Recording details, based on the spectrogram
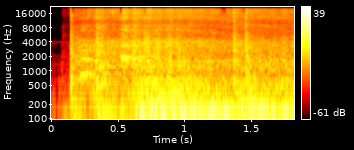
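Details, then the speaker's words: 2016 Polaris Ranger 900 XP, first crank after engine rebuild with coolant filled: short crank, catches and settles to strong even low rumble; no longer smoking like before; a noise from the primary (not engine) noted. "we have ignition yes sir [Music] oh yeah motors running not smoking like before"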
